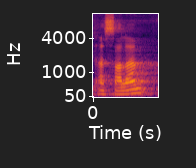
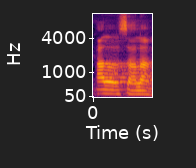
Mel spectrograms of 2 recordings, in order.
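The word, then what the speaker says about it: السلام: hai Hai untuk membedakan tapi sebenarnya yang al-salam tuh salah baca itu Hai saya terpaksa Dian ujjain gitu tapi sebenarnya dapat saat cara baca yang itu enggak sesuai dengan Tajwid kalau ada Al ketemu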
